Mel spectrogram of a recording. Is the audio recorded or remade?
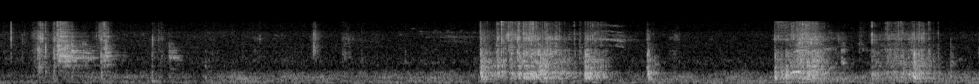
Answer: recorded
